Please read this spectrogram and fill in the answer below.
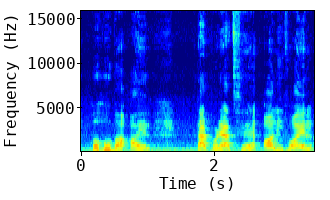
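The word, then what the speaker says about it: jojoba: জোজোভা অয়েল হতে পারে actually জোজোভা অয়েল বলা ঠিক না আমাদের দেশে জোজোভা অয়েল নামেই পরিচিত বলে এটা আমি উচ্চারণ করলাম একচুয়ালি ইন্টারন্যাশনালি জোজোভা অয়েল কে বলা হয় হোহোবা অয়েল তারপরে আছে অলিভ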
